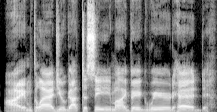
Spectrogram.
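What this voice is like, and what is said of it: Impression of Baylock's voice. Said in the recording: “good Ruck impression ... that was Baylock”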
